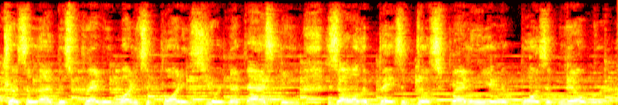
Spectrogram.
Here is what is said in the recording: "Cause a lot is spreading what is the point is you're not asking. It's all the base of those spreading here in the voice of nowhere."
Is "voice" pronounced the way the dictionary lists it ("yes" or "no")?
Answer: no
